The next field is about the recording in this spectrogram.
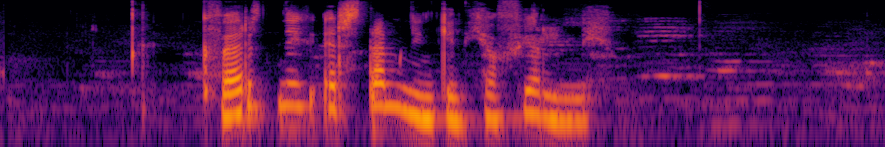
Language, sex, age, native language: Icelandic, female, 20-29, Icelandic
